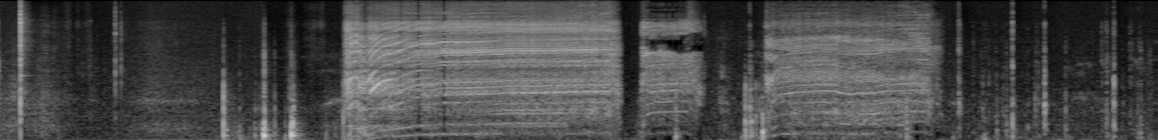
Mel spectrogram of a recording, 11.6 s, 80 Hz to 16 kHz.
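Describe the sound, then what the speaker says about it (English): A small electric screwdriver whirs in two sustained bursts as it backs Torx screws out of the plastic fog lens cover on a Fiat Panda 100HP, separated by short clicks and taps of handling. "to get that off we need to take out these little 3 torque screws here"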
